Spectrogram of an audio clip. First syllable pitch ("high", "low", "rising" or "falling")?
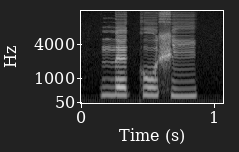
high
